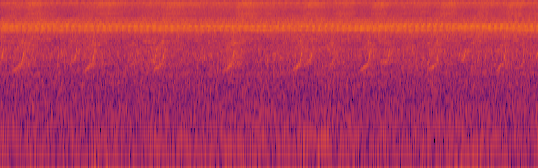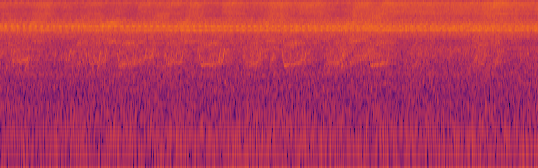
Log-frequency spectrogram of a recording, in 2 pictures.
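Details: Summer cicada chorus by a flowing stream in Japan, a constant high-pitched buzzing hum with a string of quick upward-sweeping chirps at an uneven beat, set against steady babbling water.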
